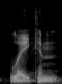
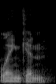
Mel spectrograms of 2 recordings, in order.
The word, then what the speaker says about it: Laken: Hamilton, and of course, Laken Riley, not Lincoln.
